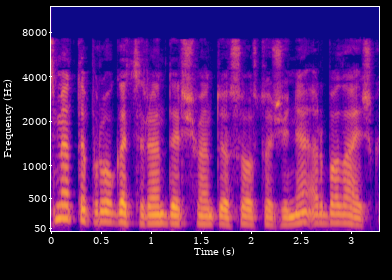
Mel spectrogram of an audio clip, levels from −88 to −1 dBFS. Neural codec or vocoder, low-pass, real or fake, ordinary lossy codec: none; 7.2 kHz; real; AAC, 48 kbps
